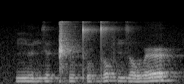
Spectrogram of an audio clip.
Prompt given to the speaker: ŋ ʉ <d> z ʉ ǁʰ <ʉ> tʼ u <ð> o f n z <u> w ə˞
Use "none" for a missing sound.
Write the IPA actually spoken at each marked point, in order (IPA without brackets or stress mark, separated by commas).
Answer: n, u, d, o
